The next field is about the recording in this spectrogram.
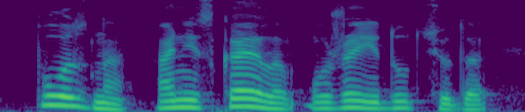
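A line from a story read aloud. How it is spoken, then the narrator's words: Sadly. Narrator (Russian): грустно сказала Хелл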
